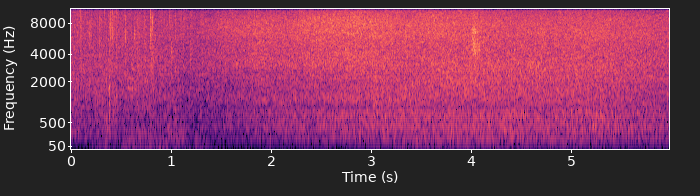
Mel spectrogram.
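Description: Jet airliner engines on landing: a rushing roar that swells about two seconds in and begins to ease near the end.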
